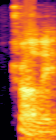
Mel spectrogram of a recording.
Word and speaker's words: trolley: the first syllable trolley i know it's stressed because the second syllable is a suffix an ending e y it's a common ending in english so it must be the first syllable that's stressed so we find the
